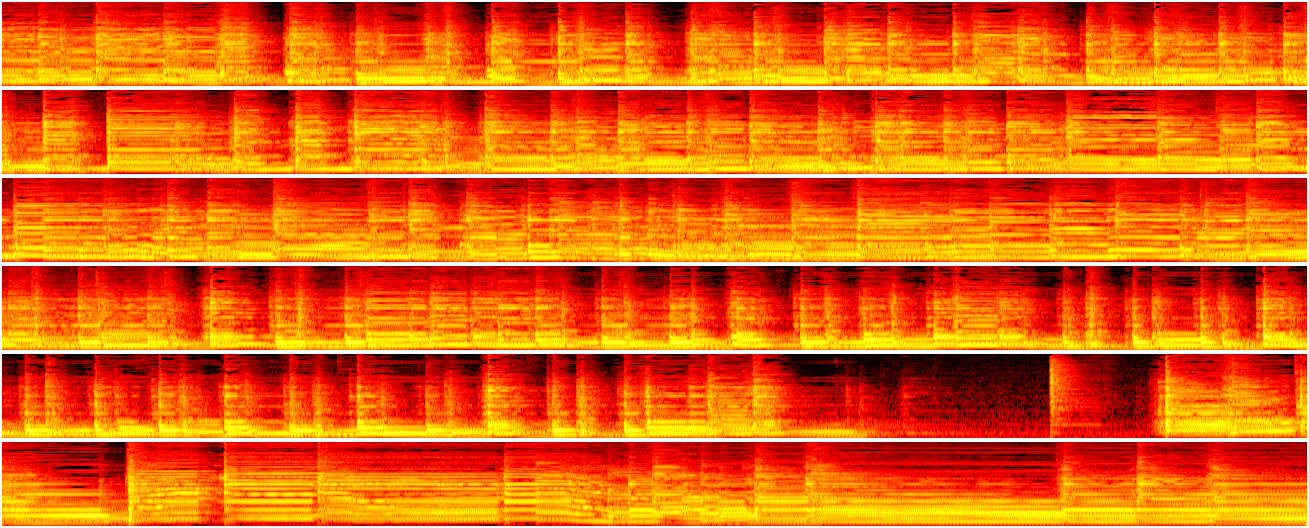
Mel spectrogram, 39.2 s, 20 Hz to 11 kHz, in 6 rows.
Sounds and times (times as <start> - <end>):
Music: 0.0 - 39.1.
